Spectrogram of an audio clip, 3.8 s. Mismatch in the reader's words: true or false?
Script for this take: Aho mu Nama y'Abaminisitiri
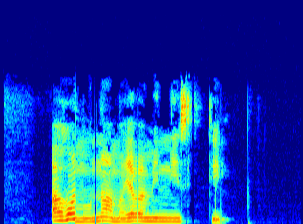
false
